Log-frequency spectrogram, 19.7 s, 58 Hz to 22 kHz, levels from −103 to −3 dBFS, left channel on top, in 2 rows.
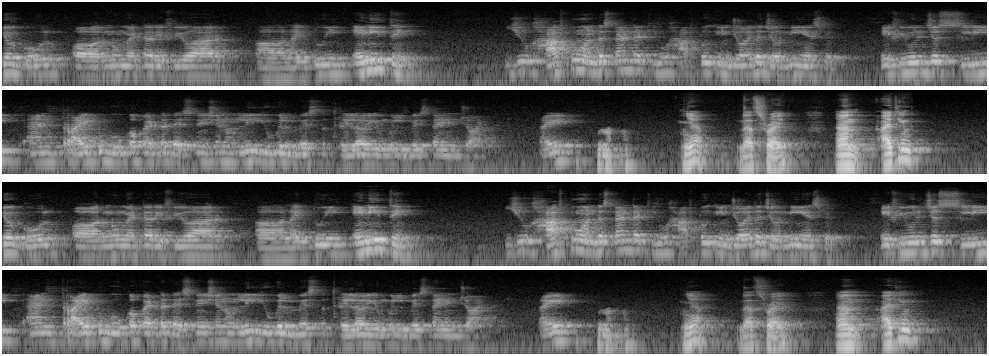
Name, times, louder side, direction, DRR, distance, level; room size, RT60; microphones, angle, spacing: voice 1, 0.0-2.2 2.5-4.1 5.0-8.3 8.8-14.7 15.2-15.6, right 1 dB, 50° right, 2.1 m, -34 dB
voice 2, 17.2-17.7 18.2-19.0, left 5 dB, 50° left, 0.4 m, -25 dB
8.9 x 7.5 x 4.3 m
head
